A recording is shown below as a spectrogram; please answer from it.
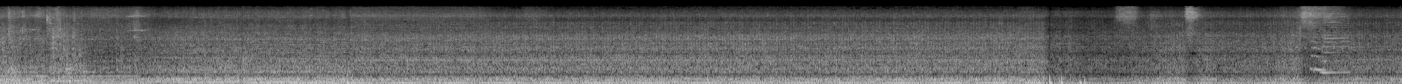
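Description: Diesel Peterbilt 320 garbage truck's engine idling steadily. Near the end come several short bursts of hissing air, like air brakes.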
